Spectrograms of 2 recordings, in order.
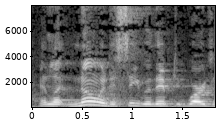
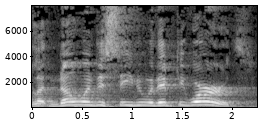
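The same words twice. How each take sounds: First: Said in the usual way. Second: "Let no one deceive you with empty words" pitched higher, each word weighed; underlined emphasis. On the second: Shown as a demonstration. Preacher repeats the key verse, "Let no one deceive you with empty words" raised for emphasis. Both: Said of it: "that's the part that I have you underlined".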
